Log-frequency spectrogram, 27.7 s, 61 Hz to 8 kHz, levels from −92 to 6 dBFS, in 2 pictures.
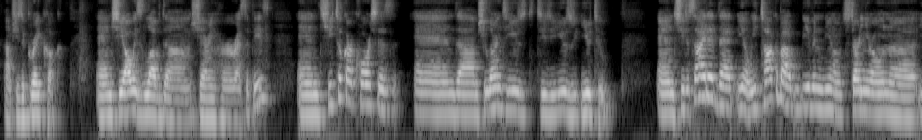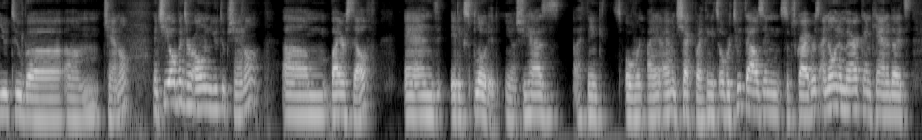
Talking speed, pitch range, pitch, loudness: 190 wpm, 145-170 Hz, 150 Hz, -24 LUFS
